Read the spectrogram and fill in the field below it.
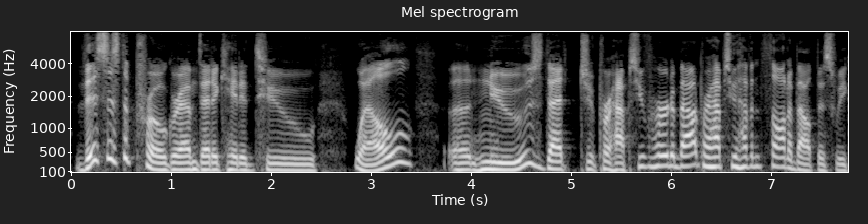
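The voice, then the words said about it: Grammar school teacher voice. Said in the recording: “I'm using my grammar school teacher voice.”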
